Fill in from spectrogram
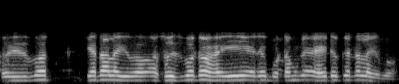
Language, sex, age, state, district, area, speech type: Assamese, male, 30-45, Assam, Dhemaji, rural, conversation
